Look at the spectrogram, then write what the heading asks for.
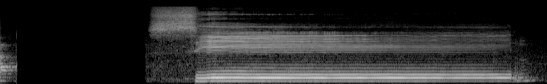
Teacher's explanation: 4 আলিফ টানতে হবে, লিক পানসারের আওয়াজ হবে, জিহ্বার আগা নিচের দাঁতের আগায় লাগবে।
